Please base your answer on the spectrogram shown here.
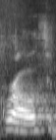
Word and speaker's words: Groth: It's pronounced growth, just so you know.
